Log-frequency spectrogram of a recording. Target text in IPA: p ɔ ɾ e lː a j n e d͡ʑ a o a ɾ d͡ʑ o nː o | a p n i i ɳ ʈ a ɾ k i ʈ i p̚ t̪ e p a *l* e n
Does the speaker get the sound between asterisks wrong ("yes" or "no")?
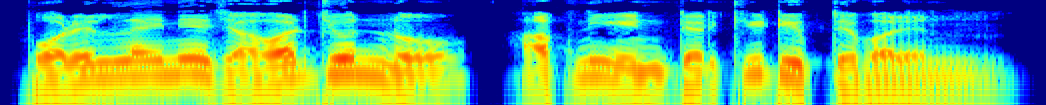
yes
